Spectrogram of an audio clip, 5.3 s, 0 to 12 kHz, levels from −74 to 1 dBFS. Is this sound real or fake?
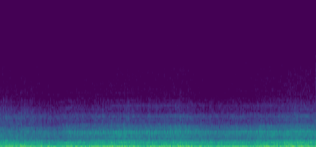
real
